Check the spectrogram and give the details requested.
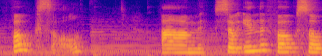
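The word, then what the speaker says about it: forecastle: triangular shaped area sometimes known as the four castle although usually pronounced foxyl so in the folk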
